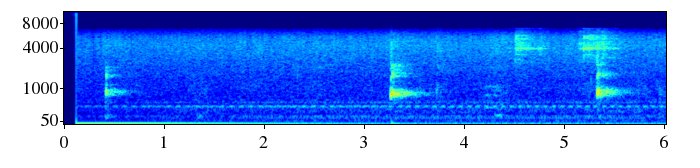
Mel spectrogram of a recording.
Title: Playing with the hiccups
